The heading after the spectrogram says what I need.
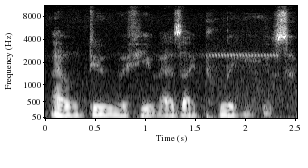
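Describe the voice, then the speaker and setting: A man playing a cold, possessive vampire master in an audio drama, speaking in a formal, commanding, measured way. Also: sits low, noisy background. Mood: stern, menacing. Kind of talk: scripted roleplay audio drama.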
